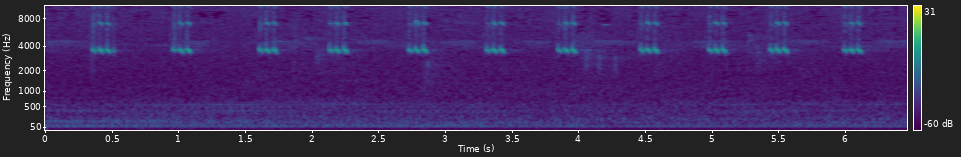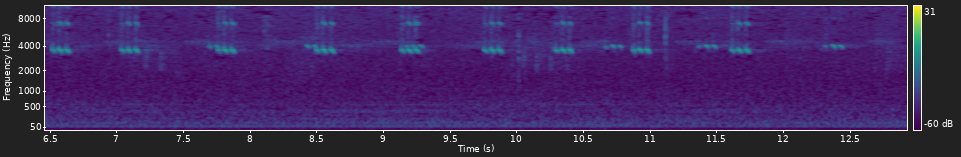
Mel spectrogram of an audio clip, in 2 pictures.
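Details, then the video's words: Several crickets chirping on a broad meadow in the morning, with rapid high pulses repeated in a steady rhythm and some overlapping, over a faint low hum. "Morning Crickets"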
